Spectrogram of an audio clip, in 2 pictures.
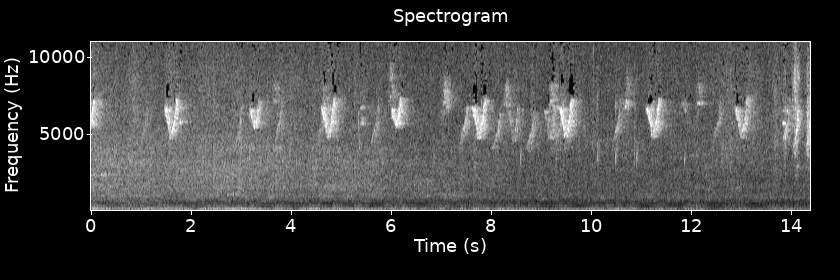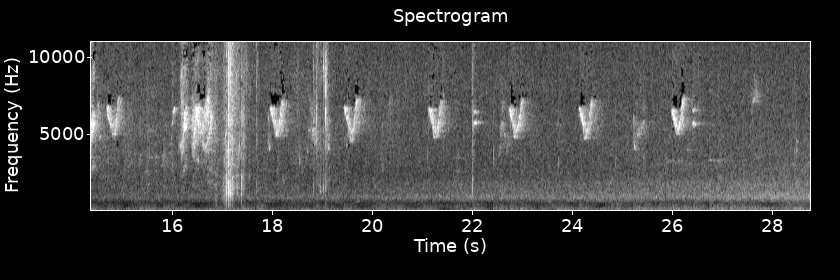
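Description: A bird calling faintly in woodland: a short, high chirp repeated about once a second. A single sharp click stands out about 17 seconds in.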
